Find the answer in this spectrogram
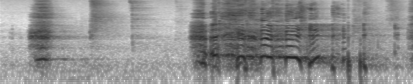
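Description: A woman's sharp gasp, then from about two seconds in breathless, wavering laughter in a high voice.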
